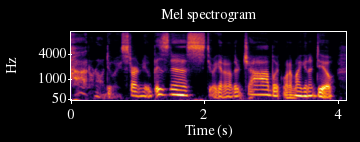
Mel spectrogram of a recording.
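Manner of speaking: mock, fed-up, frustrated, at-a-loss rambling tone. Retelling own past words while fighting with a partner: imitating own frustrated self. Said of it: "and so I was frustrated".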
